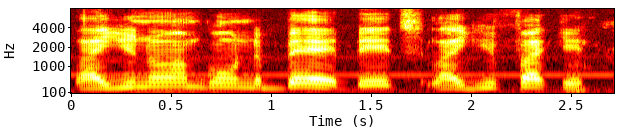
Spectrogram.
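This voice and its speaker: A man in casual group chat, telling stories in a profane, animated way. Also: medium pitch, moderate pace, a little hiss or hum, poor audio. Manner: profane, animated storytelling with frequent laughs. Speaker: participant in an online hangout.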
